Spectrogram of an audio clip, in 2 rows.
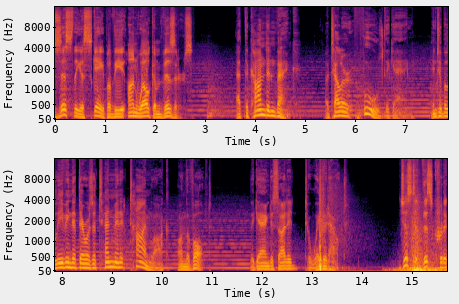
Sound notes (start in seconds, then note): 13.1 gunshot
